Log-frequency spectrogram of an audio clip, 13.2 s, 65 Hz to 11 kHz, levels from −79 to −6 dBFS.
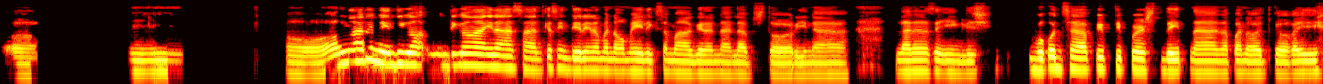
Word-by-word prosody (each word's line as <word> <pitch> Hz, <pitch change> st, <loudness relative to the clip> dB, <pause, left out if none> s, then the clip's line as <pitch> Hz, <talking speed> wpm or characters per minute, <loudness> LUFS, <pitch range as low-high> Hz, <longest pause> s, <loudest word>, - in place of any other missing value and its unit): Oo, 115 Hz, -1 st, -5 dB, 1.0 s
mm. 140 Hz, -1 st, -4 dB, 1.1 s
Oo, 120 Hz, 0 st, -2 dB
ako 205 Hz, -, +3 dB
nga 270 Hz, +1 st, +4 dB
rin, 290 Hz, -3 st, +3 dB
eh, 230 Hz, -, +8 dB
hindi 230 Hz, +1 st, +3 dB
nga 220 Hz, -1 st, +6 dB
hindi 200 Hz, 0 st, -4 dB
ko -, -, +6 dB
nga 205 Hz, -1 st, +5 dB
inaasahan, 180 Hz, -5 st, +1 dB
kasi 175 Hz, -1 st, -2 dB
hindi 160 Hz, -1 st, 0 dB
rin 155 Hz, 0 st, +1 dB
naman 155 Hz, -1 st, -2 dB
ako 145 Hz, -1 st, -1 dB
mahilig 145 Hz, -1 st, 0 dB
sa 145 Hz, -, -6 dB
mga 135 Hz, -1 st, -1 dB
gano'n 130 Hz, 0 st, -1 dB
na 125 Hz, -, -3 dB
love 120 Hz, -1 st, -4 dB
story 120 Hz, 0 st, -3 dB
na 120 Hz, 0 st, -4 dB, 0.5 s
lalo 145 Hz, 0 st, +1 dB
na -, -, -3 dB
sa 150 Hz, -, 0 dB
English. 130 Hz, -1 st, -4 dB, 0.4 s
Bukod 165 Hz, +2 st, +3 dB
sa 165 Hz, -2 st, +3 dB
"50 170 Hz, -1 st, 0 dB
First 155 Hz, -2 st, +1 dB
Date" 145 Hz, 0 st, +3 dB
na 140 Hz, -1 st, -1 dB
napanood 130 Hz, -1 st, -2 dB
ko 130 Hz, -2 st, 0 dB
kay 135 Hz, +1 st, +1 dB
145 Hz, 175 wpm, -20 LUFS, 130-165 Hz, 1.1 s, eh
